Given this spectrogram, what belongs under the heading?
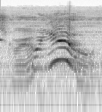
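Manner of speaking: high, loud playful jab; mock defiance. Streamer answers critics with a loud mock snub. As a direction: fire it back at the doubters.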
